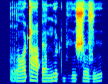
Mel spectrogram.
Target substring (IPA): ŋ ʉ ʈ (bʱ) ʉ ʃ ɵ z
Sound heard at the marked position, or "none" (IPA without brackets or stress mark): bʱ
